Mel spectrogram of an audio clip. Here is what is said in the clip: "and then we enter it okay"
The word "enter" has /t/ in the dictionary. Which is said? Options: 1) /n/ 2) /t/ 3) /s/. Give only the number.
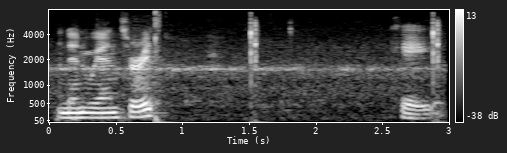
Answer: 3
